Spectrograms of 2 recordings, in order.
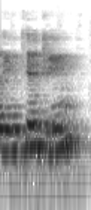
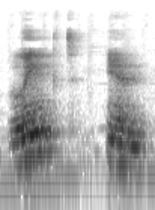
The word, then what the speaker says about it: LinkedIn: Não é LinkedIn, e sim LinkedIn. O E ele não pronuncia, a primeira parte, né?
